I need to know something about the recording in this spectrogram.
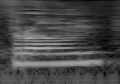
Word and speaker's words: Theron: So going into it, Charlize Theron, or Theron, as I saw her correctly pronounce it one time on the show, Charlize Theron, awesome.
